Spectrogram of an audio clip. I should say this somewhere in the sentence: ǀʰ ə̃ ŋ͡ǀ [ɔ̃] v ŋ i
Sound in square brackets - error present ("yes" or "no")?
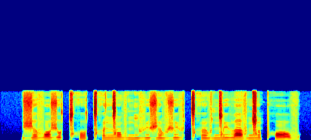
no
